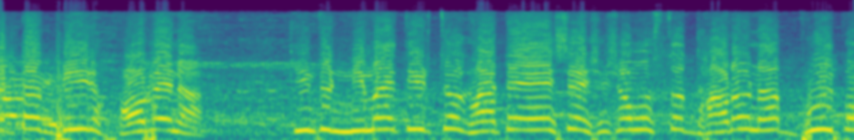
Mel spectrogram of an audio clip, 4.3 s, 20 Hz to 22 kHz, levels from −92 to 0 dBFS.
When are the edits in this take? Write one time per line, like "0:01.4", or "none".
none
